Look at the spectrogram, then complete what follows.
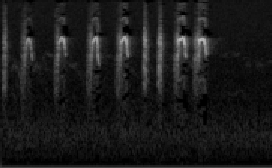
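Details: Sedge warbler uttering a sparse series of high, dry chip and churr notes, roughly four per second, growing slightly louder toward the end.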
